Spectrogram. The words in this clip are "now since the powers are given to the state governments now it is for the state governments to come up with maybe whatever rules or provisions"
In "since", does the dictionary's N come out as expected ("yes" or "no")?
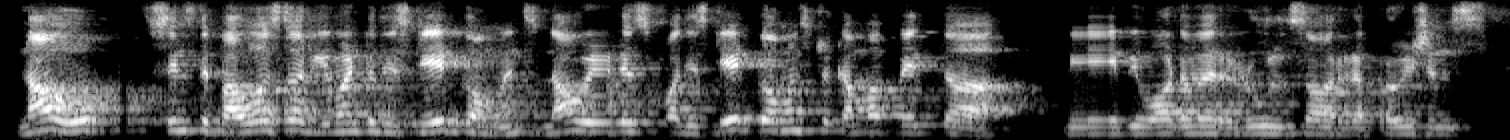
yes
